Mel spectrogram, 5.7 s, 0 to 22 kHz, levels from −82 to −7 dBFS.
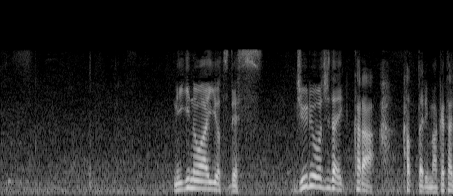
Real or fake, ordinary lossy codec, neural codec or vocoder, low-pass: real; none; none; none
